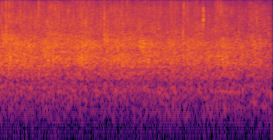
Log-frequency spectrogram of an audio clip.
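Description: A crowd applauds steadily, a dense wash of many hands clapping at an even, fairly loud level throughout, with no voices breaking through.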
